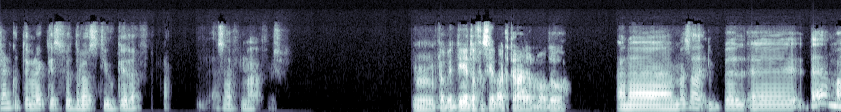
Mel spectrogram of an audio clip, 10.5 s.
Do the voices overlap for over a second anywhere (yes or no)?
no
